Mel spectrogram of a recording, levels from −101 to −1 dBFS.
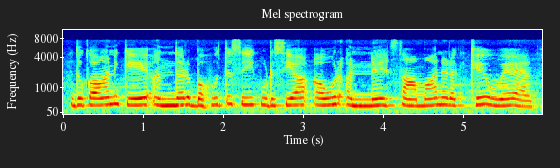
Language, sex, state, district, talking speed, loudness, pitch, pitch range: Hindi, female, Uttar Pradesh, Saharanpur, 120 wpm, -15 LUFS, 250 Hz, 235-260 Hz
